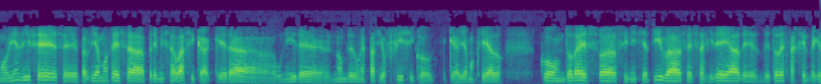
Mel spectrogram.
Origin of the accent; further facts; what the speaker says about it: Andalusia, Spain; born there; also born or lived in Galicia; yo, aunque andaluz de nacimiento, soy gallego de adopción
